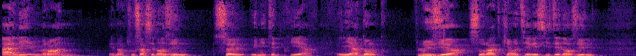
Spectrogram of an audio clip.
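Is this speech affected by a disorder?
No.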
